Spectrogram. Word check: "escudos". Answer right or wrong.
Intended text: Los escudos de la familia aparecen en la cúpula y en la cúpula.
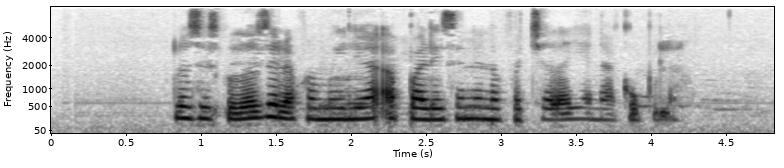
right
